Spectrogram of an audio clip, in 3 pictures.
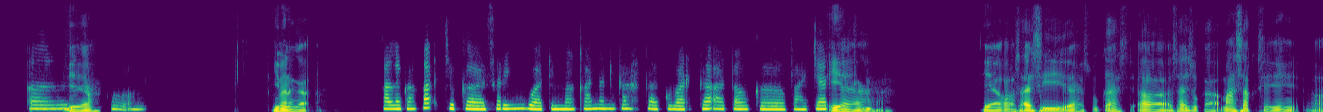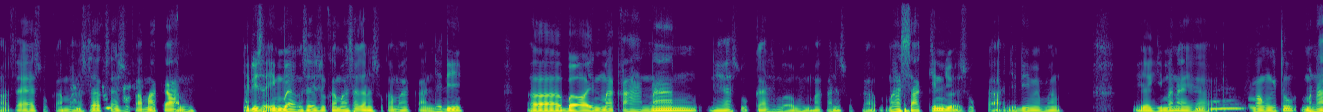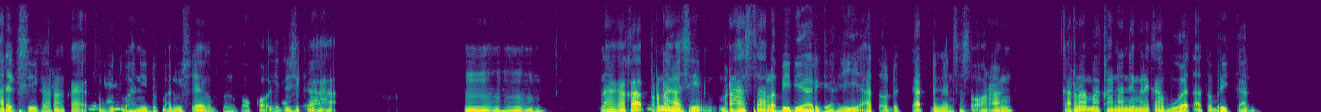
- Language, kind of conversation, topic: Indonesian, unstructured, Bagaimana makanan dapat menjadi cara untuk menunjukkan perhatian kepada orang lain?
- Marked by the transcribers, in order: static; distorted speech; unintelligible speech; tapping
